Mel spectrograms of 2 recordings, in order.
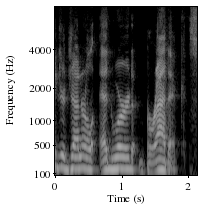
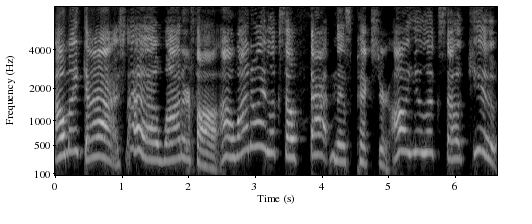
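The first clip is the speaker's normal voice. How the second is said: put-on very high, annoying, gushing teen-girl chatter; 13 semitones higher, 3 dB louder than usual. Retelling how the groups of girls at the waterfall talked: imitating annoying young girls. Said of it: "And they were just like".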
